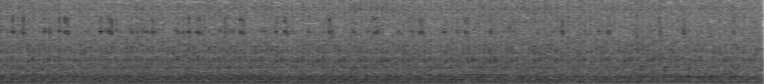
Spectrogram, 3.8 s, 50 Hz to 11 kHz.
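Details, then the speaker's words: Toyota RAV4 at idle, noise started after 80,000: a steady high whistle over an even idle, rising with throttle and fading after several minutes. Owner suspects the alternator bearing or the water pump; the pump is dry, no leaks. "Вот такой звук стал доноситься после 80.000. Не могу понять, то ли подшипник генератором, то ли помпа."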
